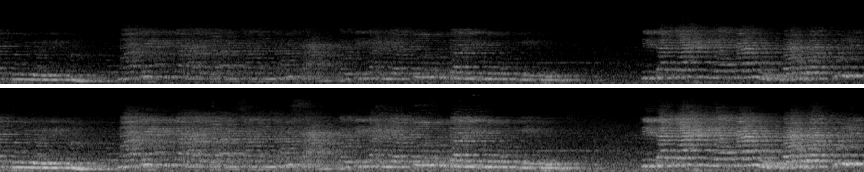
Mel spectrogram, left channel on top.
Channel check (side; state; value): left; quieter; 11.4 dB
